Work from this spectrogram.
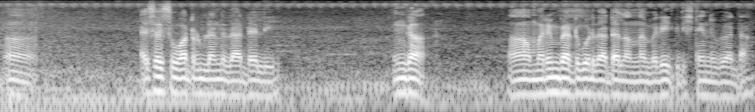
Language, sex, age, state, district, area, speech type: Telugu, male, 18-30, Andhra Pradesh, Bapatla, rural, spontaneous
